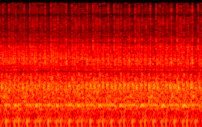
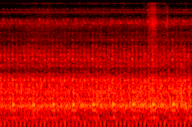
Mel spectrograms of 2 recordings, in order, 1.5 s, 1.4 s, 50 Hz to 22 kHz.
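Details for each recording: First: Volvo V50 D5 diesel with 142,000 miles, warm idle after a test drive following EGR valve and pipework cleaning: a rhythmic chuffing "tugboat" thump with light ticking over the clatter. Owner says the lifters are rattly and need doing eventually. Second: Volvo V50 D5 diesel, 142,000 miles, cold idle just after EGR valve and pipework soot cleaning; steady even idle with no knock or misfire, slight hissing suspected from a tensioner or pulley; usually gets noisier after a short drive; normal cold idle.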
